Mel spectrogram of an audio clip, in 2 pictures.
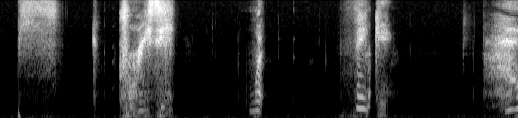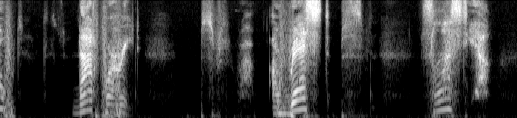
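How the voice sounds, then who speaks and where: A female-sounding voice whispers in a put-on character voice at a fairly slow pace, with long, frequent pauses. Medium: read story. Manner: excitable, bubbly.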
